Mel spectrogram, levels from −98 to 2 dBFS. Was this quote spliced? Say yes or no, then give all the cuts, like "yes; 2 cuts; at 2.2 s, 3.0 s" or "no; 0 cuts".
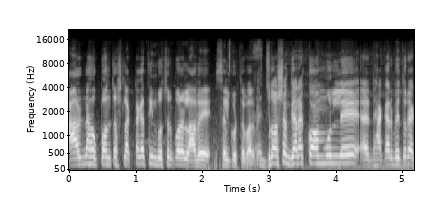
yes; 1 cut; at 3.0 s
